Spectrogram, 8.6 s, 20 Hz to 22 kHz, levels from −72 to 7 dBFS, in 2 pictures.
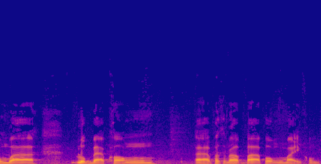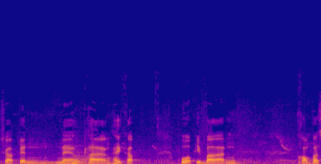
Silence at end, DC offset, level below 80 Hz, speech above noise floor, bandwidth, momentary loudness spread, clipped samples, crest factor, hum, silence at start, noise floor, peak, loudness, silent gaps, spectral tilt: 0 s; under 0.1%; -42 dBFS; 23 dB; 8.8 kHz; 12 LU; under 0.1%; 16 dB; none; 0 s; -39 dBFS; 0 dBFS; -16 LUFS; none; -7.5 dB/octave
